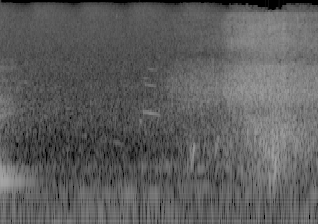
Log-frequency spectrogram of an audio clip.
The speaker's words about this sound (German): außer das Meeresrauschen das sich mit deinem Atem verbindet.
